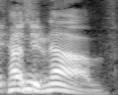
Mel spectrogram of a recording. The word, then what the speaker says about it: Cazenave: No, it's French. Oh, you really think you're entitled to do that? Right. It's French. So anyway, Cazenave.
